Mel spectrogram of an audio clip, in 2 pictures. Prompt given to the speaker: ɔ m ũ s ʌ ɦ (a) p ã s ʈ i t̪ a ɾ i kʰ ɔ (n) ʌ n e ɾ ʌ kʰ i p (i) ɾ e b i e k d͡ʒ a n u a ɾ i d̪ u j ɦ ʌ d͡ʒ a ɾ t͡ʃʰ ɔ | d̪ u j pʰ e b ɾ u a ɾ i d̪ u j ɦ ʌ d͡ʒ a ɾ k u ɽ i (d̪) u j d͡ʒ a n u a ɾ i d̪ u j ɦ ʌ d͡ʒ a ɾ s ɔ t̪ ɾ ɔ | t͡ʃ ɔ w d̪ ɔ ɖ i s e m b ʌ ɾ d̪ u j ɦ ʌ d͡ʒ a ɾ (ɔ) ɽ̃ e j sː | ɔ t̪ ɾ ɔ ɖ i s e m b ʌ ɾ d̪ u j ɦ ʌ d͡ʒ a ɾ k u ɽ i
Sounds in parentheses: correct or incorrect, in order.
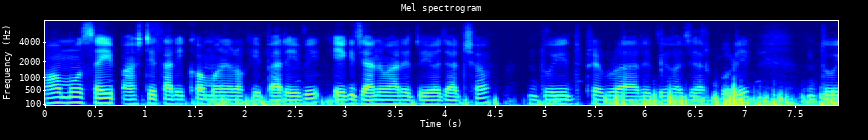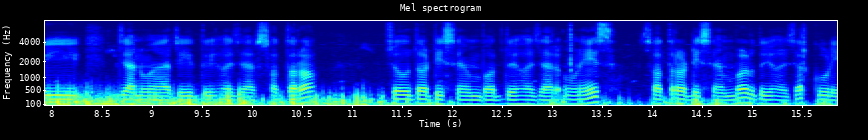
incorrect, incorrect, incorrect, correct, incorrect

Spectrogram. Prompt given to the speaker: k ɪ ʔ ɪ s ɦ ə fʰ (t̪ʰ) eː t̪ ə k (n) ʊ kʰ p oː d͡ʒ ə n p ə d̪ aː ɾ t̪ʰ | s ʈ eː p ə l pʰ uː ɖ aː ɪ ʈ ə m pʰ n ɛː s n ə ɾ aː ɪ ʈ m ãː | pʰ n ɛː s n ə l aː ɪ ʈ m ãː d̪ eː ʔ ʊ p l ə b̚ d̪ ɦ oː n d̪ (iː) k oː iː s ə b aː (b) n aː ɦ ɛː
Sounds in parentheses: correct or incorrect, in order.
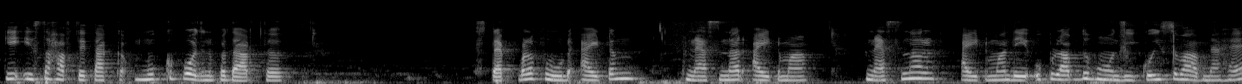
incorrect, incorrect, correct, correct

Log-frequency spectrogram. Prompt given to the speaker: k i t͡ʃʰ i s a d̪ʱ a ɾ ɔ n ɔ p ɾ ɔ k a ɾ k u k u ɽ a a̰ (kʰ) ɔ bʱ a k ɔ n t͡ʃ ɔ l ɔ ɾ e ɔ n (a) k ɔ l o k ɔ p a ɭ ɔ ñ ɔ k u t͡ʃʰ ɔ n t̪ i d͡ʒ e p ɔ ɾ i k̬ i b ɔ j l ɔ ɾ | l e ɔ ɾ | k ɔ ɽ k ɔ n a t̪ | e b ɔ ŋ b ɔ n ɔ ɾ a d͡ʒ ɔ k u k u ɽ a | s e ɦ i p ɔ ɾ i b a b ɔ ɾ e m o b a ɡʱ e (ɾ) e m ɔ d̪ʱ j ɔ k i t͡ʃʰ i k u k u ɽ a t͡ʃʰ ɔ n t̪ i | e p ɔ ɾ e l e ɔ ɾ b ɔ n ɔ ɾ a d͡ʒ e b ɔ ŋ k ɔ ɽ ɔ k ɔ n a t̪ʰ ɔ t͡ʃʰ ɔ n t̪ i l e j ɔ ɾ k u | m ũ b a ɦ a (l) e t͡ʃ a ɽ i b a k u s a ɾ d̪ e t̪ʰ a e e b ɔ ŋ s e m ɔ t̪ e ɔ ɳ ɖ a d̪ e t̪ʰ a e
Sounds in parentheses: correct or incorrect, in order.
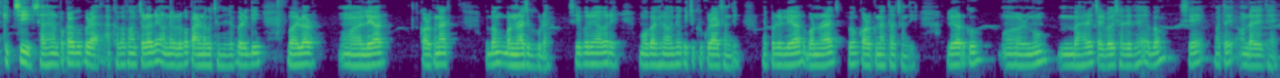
correct, incorrect, correct, incorrect

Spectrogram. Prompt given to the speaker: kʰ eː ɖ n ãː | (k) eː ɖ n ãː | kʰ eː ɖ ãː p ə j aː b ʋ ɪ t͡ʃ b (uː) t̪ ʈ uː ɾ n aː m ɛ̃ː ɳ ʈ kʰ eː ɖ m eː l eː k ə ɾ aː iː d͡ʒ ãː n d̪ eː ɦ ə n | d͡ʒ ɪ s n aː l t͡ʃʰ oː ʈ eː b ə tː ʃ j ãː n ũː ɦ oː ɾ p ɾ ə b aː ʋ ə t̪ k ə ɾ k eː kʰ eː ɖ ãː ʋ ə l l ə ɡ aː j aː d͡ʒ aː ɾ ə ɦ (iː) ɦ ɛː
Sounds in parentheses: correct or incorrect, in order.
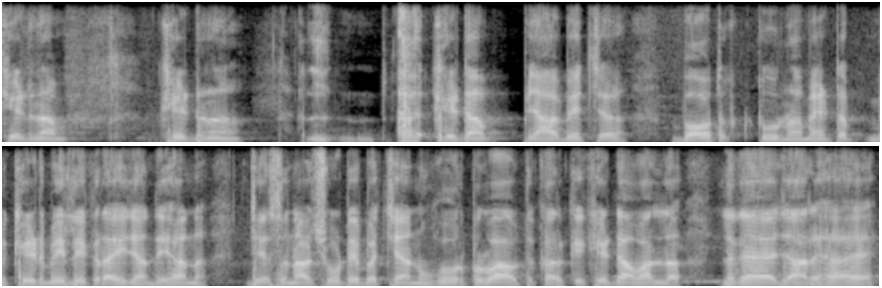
incorrect, incorrect, incorrect

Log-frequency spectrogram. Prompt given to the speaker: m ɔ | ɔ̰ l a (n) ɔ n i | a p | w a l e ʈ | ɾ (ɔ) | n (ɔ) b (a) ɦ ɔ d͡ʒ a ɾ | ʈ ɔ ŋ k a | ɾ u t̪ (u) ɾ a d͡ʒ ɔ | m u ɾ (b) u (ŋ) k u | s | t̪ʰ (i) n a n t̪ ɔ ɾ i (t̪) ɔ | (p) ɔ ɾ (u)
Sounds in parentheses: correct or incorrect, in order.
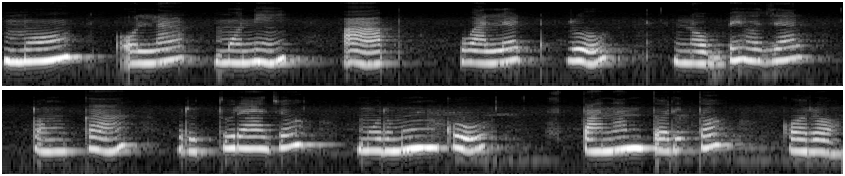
incorrect, incorrect, correct, incorrect, correct, incorrect, correct, incorrect, correct, incorrect, incorrect

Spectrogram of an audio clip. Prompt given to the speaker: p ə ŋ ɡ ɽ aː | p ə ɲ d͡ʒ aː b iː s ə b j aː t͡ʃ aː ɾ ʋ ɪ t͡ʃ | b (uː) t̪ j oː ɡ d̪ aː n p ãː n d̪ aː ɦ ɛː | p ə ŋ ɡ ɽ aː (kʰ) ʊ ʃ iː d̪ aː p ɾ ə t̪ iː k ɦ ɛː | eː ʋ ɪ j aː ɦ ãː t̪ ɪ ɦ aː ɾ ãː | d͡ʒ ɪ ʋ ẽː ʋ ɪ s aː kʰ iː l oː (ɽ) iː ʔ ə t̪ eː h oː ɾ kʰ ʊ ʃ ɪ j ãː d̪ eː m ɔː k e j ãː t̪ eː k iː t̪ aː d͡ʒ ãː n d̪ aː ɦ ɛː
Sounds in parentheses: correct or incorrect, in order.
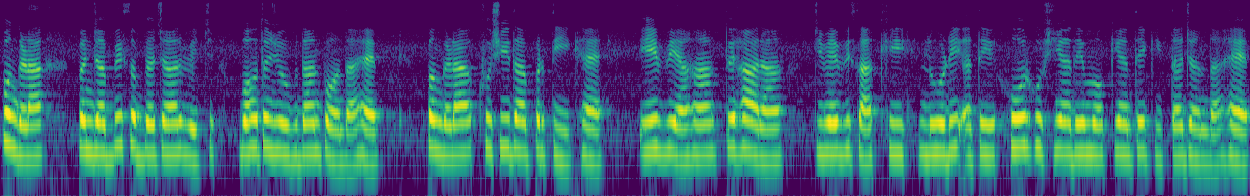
incorrect, correct, correct

